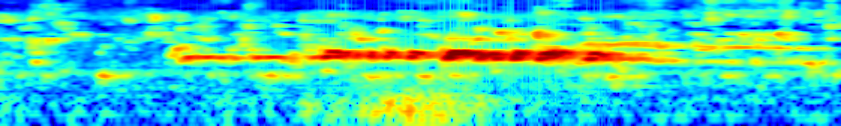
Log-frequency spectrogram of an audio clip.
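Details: Owned zebra doves with powerful voices give a soft opening note, then a loud rolling trill that swells and fades over about two seconds. A low rumbling thud and faint ticking are heard during the call.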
